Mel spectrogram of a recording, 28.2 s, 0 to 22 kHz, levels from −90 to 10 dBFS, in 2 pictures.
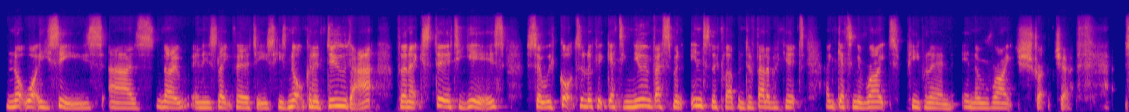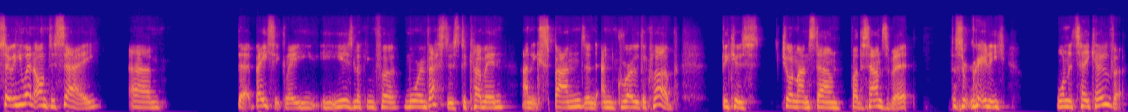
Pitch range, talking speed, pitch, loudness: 185-215 Hz, 180 wpm, 200 Hz, -19 LUFS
